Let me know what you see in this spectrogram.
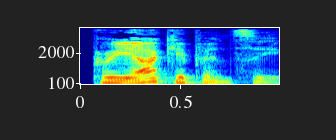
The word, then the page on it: preoccupancy: British English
